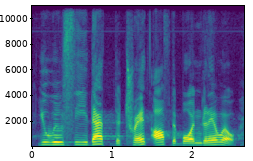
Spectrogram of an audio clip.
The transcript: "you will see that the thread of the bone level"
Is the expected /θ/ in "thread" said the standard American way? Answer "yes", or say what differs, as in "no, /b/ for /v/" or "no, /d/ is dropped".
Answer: no, /t/ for /θ/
